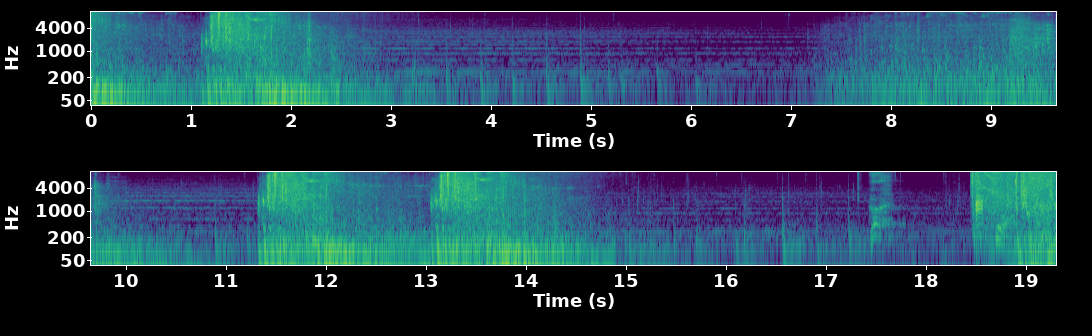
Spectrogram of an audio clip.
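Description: Depulso spell bursts in the video game Hogwarts Legacy, a few loud booming blasts with low thumps separated by quieter stretches of game ambience and voiced spell casting.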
